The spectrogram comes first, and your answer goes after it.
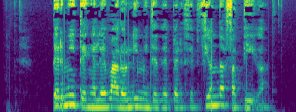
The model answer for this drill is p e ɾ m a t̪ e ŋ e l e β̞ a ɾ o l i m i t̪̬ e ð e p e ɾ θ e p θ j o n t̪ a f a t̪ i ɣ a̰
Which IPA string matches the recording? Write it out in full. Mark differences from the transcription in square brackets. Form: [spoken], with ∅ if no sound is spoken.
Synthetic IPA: p e ɾ m [i] t̪ e ŋ e l e β̞ a ɾ o l i m i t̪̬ e ð e p e ɾ θ e p θ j o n [d̪] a f a t̪ i ɣ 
